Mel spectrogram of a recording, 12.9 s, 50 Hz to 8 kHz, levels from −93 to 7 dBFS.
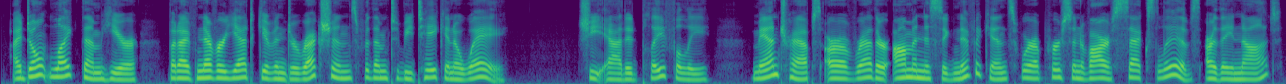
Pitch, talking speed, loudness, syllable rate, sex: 195 Hz, 175 wpm, -17 LUFS, 5.3 syllables/s, female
